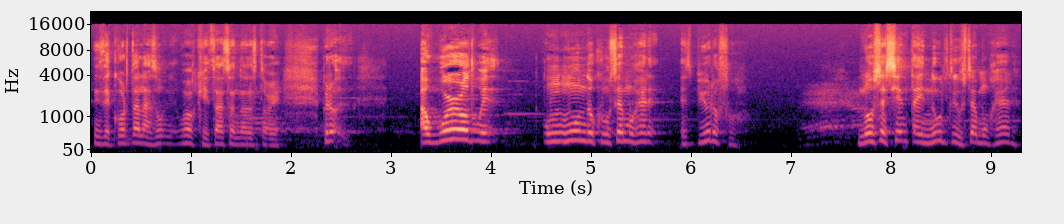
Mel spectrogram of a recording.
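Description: A middle-aged male preacher giving a sermon, switching between Spanish and English, with joking asides and swells into loud, emphatic exhortation. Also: high voice, moderate pace, pauses often.

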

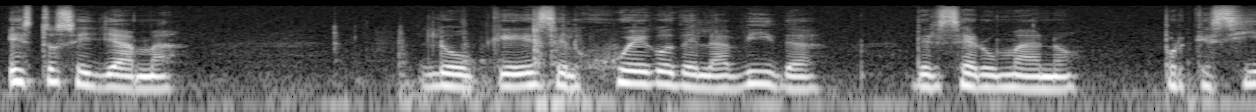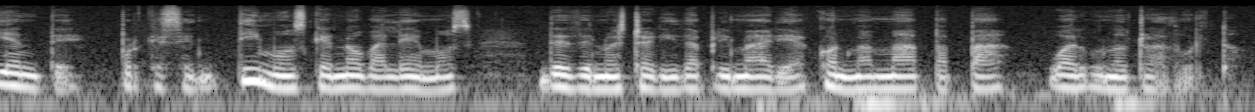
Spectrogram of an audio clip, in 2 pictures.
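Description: A middle-aged Mexican woman, a thanatologist, teaching a radio workshop, swinging between soft whispered asides and bright exclamations. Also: low voice, steady tone, unhurried, a little hiss or hum. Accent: Mexican Spanish.

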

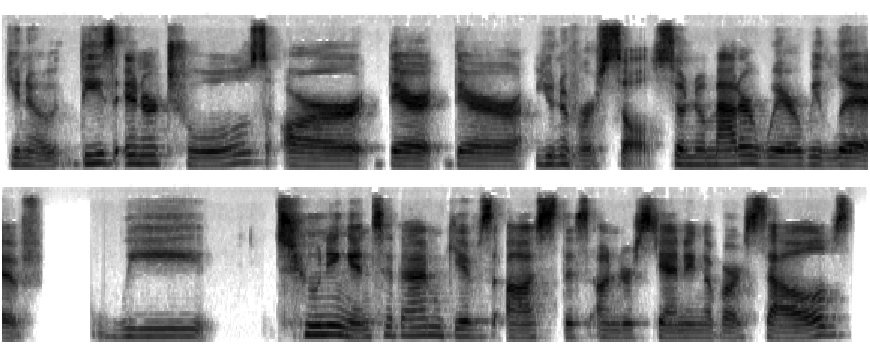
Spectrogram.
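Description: Low-voiced woman, earnest and enthusiastic. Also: takes it slowly. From Iran, raised in Canada. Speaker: guest, founder of girls' empowerment program. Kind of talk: podcast interview.

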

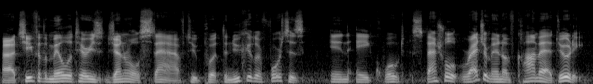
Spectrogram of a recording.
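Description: A man's voice: mid-range voice, expressive, a little fast, sharp tone, slight background noise. A man co-hosting a casual chat, reading news headlines aloud and adding wry joking asides.

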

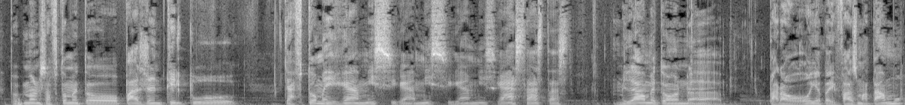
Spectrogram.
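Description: A man's voice: on the low side, slightly rough. Slangy young man chatting solo. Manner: slangy and animated, mixing in English phrases and swearing. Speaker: podcast host. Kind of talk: casual solo chat.

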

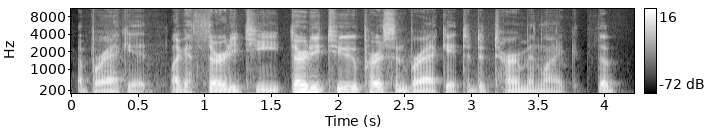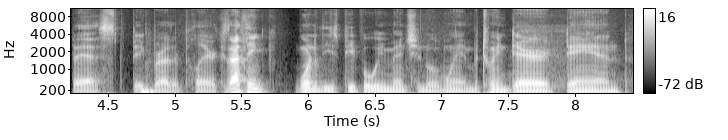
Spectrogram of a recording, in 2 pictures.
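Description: A man's voice: deep voice, fairly quick, few pauses. A man co-hosting a casual podcast chat, joking around, swearing freely and laughing often. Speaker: podcast co-host.

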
